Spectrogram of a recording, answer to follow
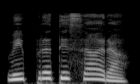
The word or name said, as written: ವಿಪ್ರತೀಸಾರ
